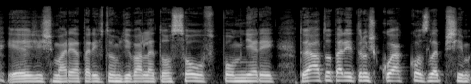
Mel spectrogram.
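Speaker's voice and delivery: normal talking voice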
